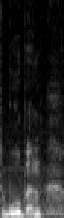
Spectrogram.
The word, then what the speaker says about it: Wuben: flashlight now of course being English I'm going to pronounce this as wubben whereas in some other countries they might have a different pronunciation and probably one which is more accurate but here in America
